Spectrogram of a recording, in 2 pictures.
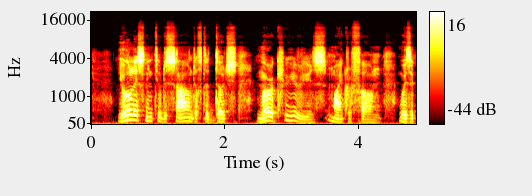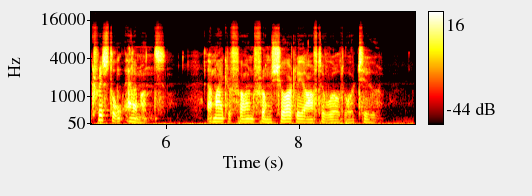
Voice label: Mercurius sound UK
